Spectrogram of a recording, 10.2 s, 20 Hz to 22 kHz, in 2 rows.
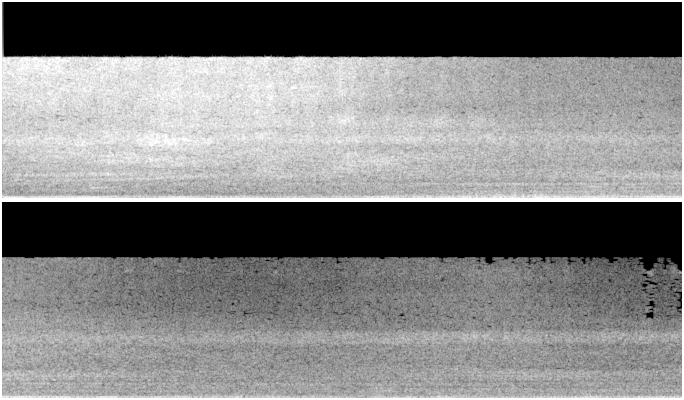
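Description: Class 220 Voyager diesel-electric multiple unit moving slowly along a station platform, its underfloor Cummins diesel engines running with a steady low drone that eases a little as the cars go by.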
